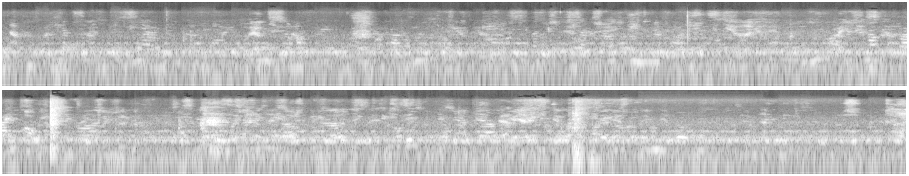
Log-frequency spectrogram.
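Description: A train rumbles and hums steadily from inside a carriage.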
